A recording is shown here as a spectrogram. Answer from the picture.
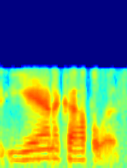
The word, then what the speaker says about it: Yiannakopoulos: It's Josh Yiannakopoulos. So it's like a Y instead of a G.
